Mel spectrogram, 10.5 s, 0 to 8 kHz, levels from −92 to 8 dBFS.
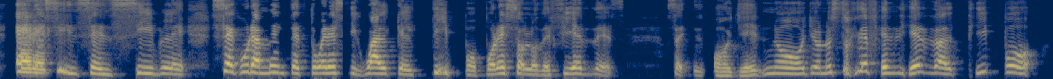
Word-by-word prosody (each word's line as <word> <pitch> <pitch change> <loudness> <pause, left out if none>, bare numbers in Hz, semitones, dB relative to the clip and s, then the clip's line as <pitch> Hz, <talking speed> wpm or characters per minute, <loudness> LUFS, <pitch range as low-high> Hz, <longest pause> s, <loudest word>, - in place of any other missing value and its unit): "Eres 135 -3 +6
insensible, 220 - -1 0.2
seguramente 255 -4 +4
tú 230 +1 -1
eres 235 +1 +3
igual 215 +1 +2
que 210 - -2
el 175 -1 -7
tipo, 250 -11 -6
por 190 +3 +1
eso 225 -3 +1
lo 180 -2 -1
defiendes", 195 +4 -4 0.4
se 485 - -9
y, 155 - -14
oye, 145 +2 -4
no, 215 0 -1
yo 225 +2 -5
no 230 - -5
estoy 255 0 -7
defendiendo 245 -4 +1
al 200 -2 -2
tipo. 265 -2 -4
220 Hz, 130 wpm, -20 LUFS, 190-245 Hz, 0.4 s, Eres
